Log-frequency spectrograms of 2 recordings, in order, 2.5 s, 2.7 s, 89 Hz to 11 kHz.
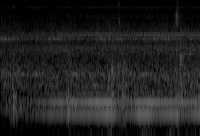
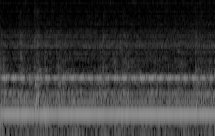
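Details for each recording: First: Soft steady hum with faint high whine, no rattle or grinding: Hotpoint Smart 8 kg washing machine after replacing its very noisy drain pump; new pump drains much faster and runs much quieter. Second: Constant low electric hum with steady tone and no gurgle of water moving: washing machine drain pump runs but won't drain; repairer suspects the pump isn't priming properly.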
